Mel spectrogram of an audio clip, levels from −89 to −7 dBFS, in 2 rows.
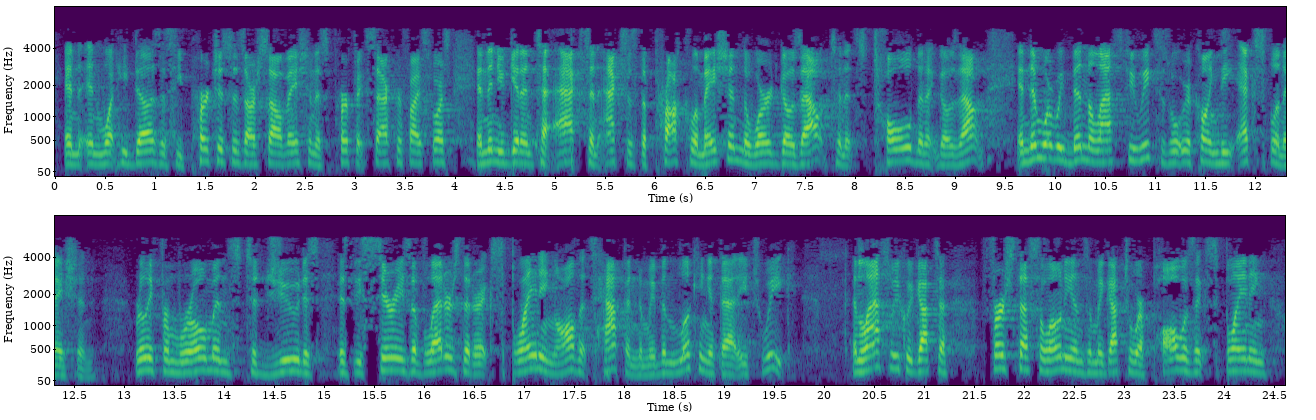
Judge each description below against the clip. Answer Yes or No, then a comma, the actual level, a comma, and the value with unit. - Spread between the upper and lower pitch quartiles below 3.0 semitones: Yes, narrow, 2.5 semitones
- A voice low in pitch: No, medium, 160 Hz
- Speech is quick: Yes, fast, 230 wpm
